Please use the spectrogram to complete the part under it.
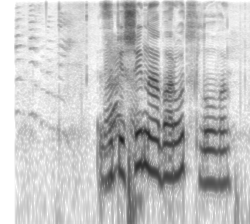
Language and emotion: Russian, neutral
